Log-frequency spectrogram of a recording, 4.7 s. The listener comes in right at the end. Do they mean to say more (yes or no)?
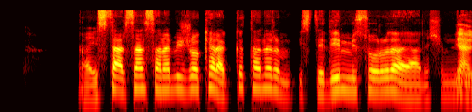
yes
